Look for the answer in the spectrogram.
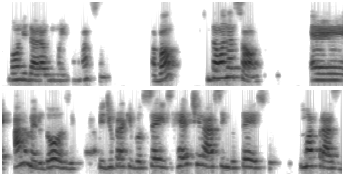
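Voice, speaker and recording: A woman's voice: a little high, pushed and bright, rough recording. A woman giving a recorded video lesson to pupils, patiently repeating points and checking they follow. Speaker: teacher.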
